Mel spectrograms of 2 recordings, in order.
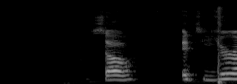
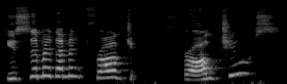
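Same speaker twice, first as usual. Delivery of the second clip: baffled reading; 7 semitones higher, 5 dB louder than usual. Real, not acted. Reader baffled by frog juice.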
